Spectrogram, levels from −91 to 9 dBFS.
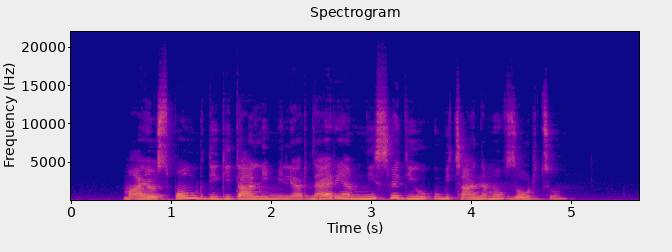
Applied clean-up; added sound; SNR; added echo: none; none; none; none.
